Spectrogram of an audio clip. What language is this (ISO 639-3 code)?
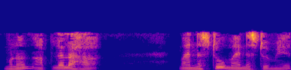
mar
